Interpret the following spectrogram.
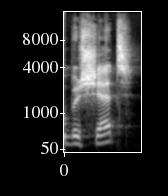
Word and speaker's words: Bichette: You got Bo Bichette is Brazilian? Apparently. Bichette, why do I think that sounds like French? Yeah. Bo Bichette. Yeah. Yeah. Italian, maybe? Bichette, maybe it's because it rhymes with baguette.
